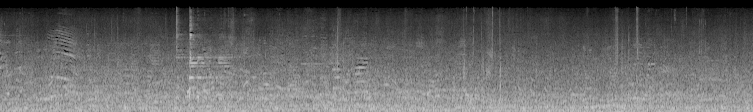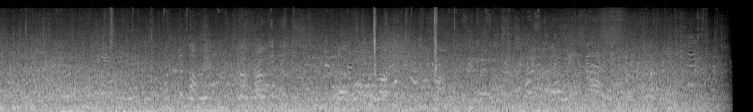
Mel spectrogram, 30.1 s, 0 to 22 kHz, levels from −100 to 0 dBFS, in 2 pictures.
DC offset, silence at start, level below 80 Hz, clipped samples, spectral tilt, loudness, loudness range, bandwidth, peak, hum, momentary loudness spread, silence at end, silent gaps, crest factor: under 0.1%; 0 s; -34 dBFS; under 0.1%; -6.5 dB/octave; -27 LUFS; 2 LU; 16.5 kHz; -8 dBFS; none; 3 LU; 0.5 s; none; 18 dB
